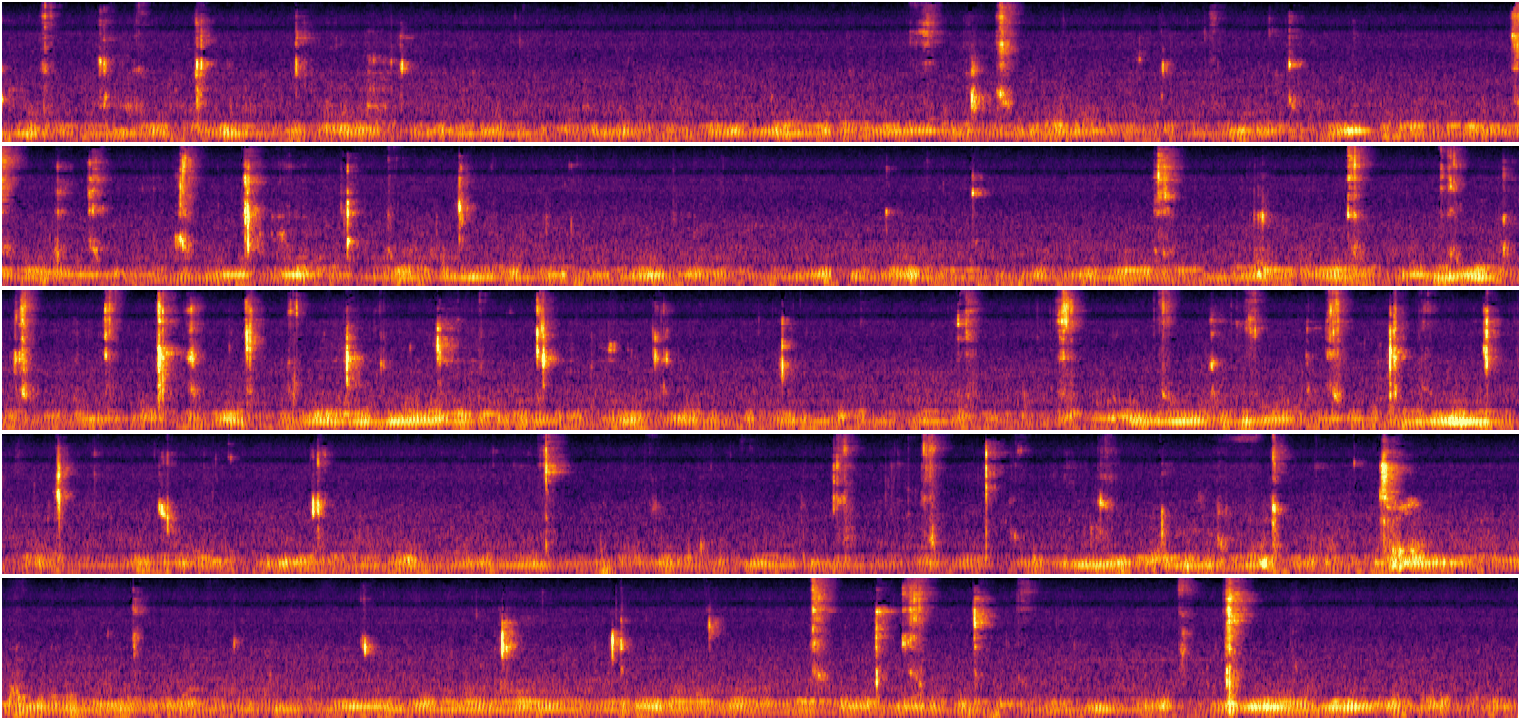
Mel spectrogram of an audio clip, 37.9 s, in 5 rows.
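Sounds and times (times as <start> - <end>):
steady low hum: 0.0 - 37.9
popcorn crunching: 4.6 - 6.7, 7.4 - 10.4, 13.3 - 19.2, 19.9 - 24.4, 32.1 - 35.5.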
